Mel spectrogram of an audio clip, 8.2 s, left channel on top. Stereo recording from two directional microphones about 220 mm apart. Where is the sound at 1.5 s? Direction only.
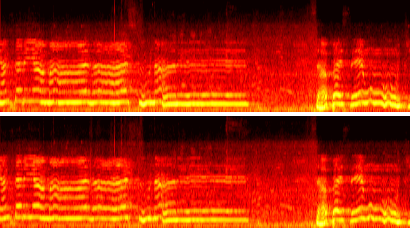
15° right (ahead or behind).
